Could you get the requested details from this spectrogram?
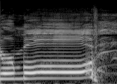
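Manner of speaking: put-on very high, self-assured American accent, mom stretched. Retelling a kid's punchline to a man, imitating a confident American accent. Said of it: "such confidence and such an American accent".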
